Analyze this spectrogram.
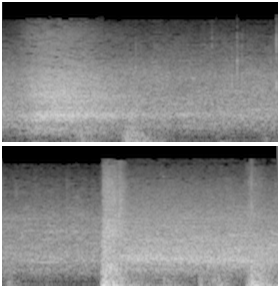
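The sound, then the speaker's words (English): A heavy thud as a wrestler lands a scoop slam onto the mat in a professional wrestling match, rising sharply out of a steady crowd roar; a smaller thump follows near the end. “Rick Martel now with a huge scoop slam. Martel now picks up Benoit.”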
